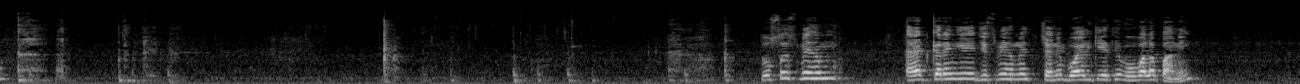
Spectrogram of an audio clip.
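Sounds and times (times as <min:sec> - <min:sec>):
spoon stirring thick food: 0:00.3 - 0:07.5.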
